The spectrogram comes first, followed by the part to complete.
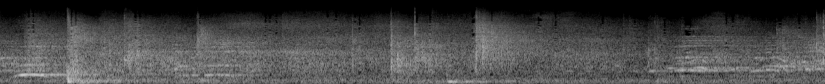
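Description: Ice hockey play in an echoing indoor rink: a few sharp cracks of hockey sticks and puck, with people's voices calling and shouting, louder near the end.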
